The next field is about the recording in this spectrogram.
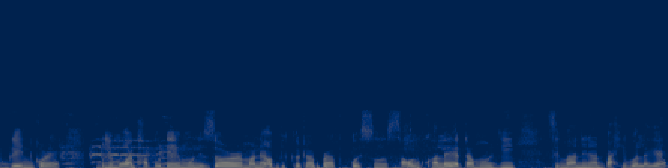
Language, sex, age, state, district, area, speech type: Assamese, female, 45-60, Assam, Dibrugarh, rural, spontaneous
